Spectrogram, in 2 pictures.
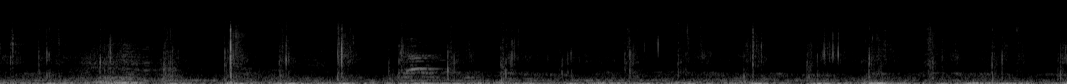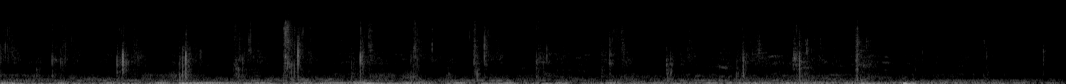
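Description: Footsteps of a person walking at a steady pace over cobblestones, about two steps a second.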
